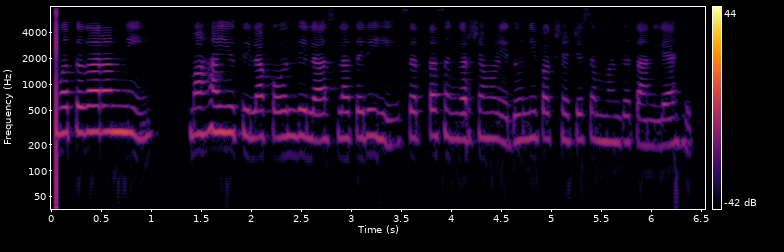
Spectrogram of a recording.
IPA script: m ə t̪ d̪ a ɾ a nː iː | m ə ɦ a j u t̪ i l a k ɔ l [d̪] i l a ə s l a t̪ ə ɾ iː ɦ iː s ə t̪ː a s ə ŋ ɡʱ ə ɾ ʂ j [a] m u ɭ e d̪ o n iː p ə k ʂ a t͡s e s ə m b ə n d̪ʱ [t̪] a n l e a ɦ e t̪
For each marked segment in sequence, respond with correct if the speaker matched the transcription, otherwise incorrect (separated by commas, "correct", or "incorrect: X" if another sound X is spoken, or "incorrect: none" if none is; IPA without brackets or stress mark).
correct, correct, correct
